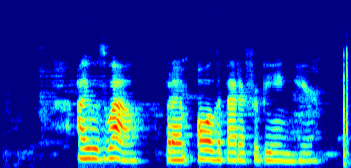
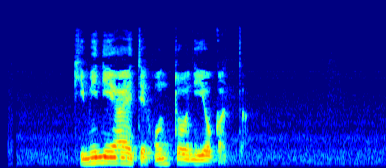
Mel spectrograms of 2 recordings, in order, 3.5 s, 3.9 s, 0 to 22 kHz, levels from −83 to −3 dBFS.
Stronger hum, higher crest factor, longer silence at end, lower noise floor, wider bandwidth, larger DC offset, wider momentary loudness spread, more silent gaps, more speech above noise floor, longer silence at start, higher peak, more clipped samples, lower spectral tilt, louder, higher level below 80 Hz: neither; about the same, 20 dB vs 20 dB; second, 0.05 s vs 1.4 s; about the same, -60 dBFS vs -61 dBFS; second, 7.6 kHz vs 11 kHz; neither; about the same, 17 LU vs 18 LU; neither; about the same, 37 dB vs 35 dB; about the same, 0.65 s vs 0.75 s; first, -4 dBFS vs -10 dBFS; neither; about the same, -5.5 dB/octave vs -5.5 dB/octave; first, -23 LUFS vs -26 LUFS; first, -72 dBFS vs -78 dBFS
